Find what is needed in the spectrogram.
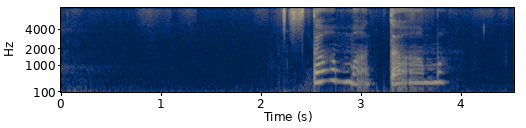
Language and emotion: Russian, sad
